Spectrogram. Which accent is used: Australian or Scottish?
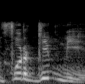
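Scottish. It is said in a Scottish accent. The speaker calls it right. "Gotta get that Scottish accent going. There we go"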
